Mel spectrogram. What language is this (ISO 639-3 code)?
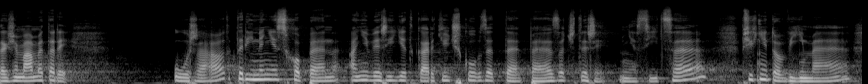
ces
